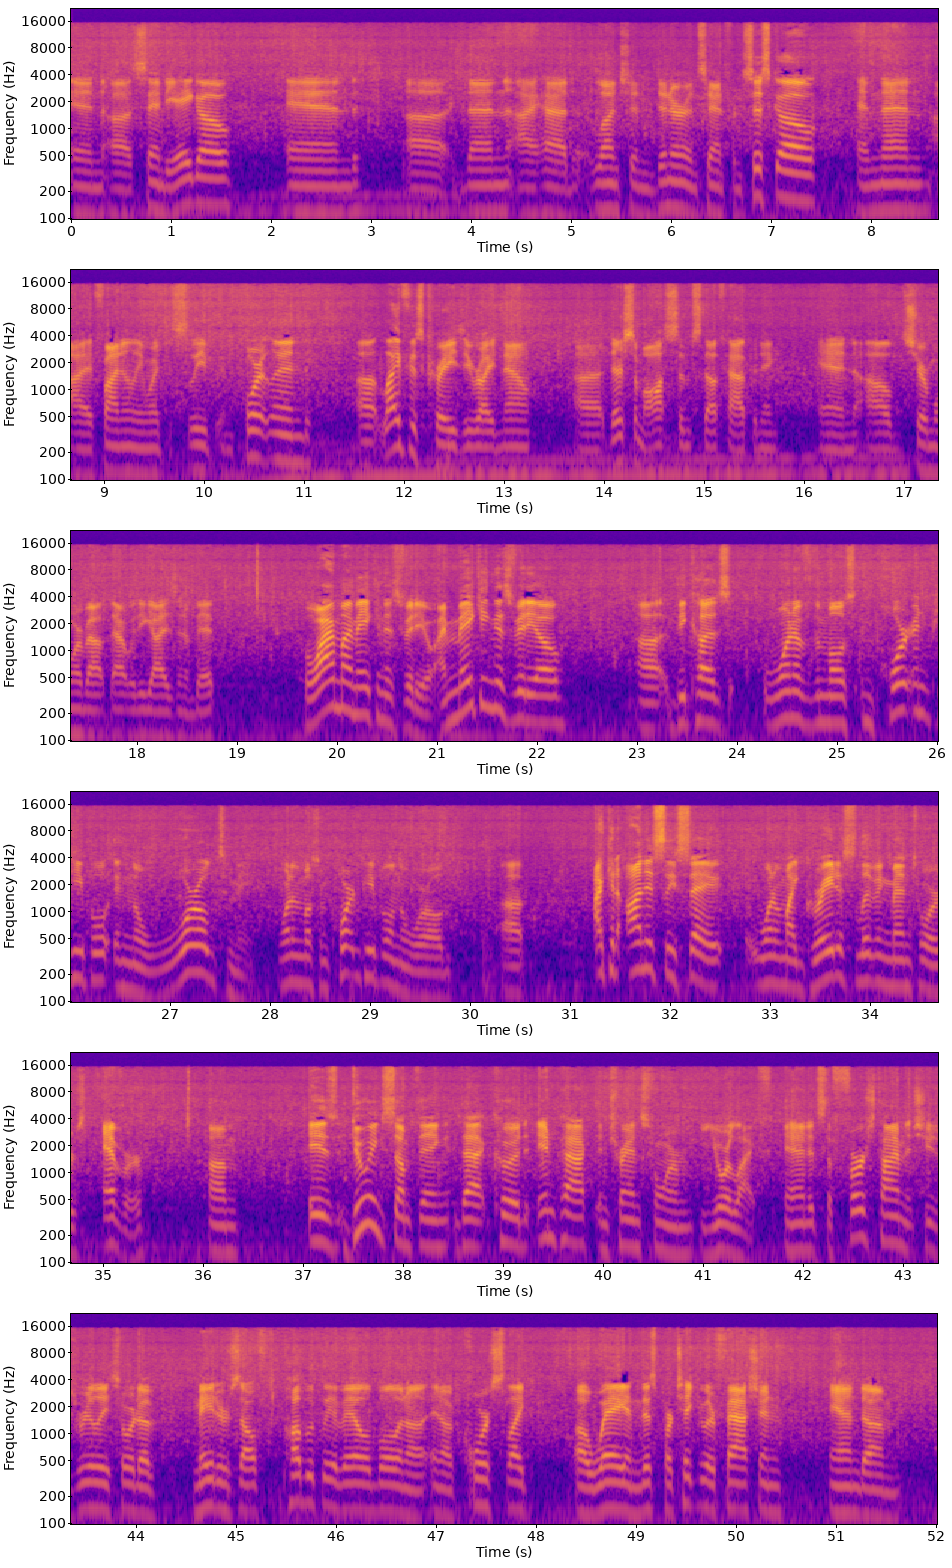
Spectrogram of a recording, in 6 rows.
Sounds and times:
Speech: 0.0 - 1.6, 2.2 - 18.8, 19.7 - 22.3, 23.0 - 30.6, 31.2 - 35.4, 36.0 - 36.4, 37.1 - 51.7.

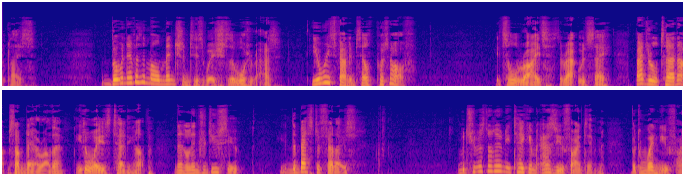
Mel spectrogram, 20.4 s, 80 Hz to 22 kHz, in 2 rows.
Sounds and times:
Speech: 0.0 - 0.6, 1.5 - 6.2, 7.4 - 13.8, 14.4 - 15.7, 17.0 - 20.4.

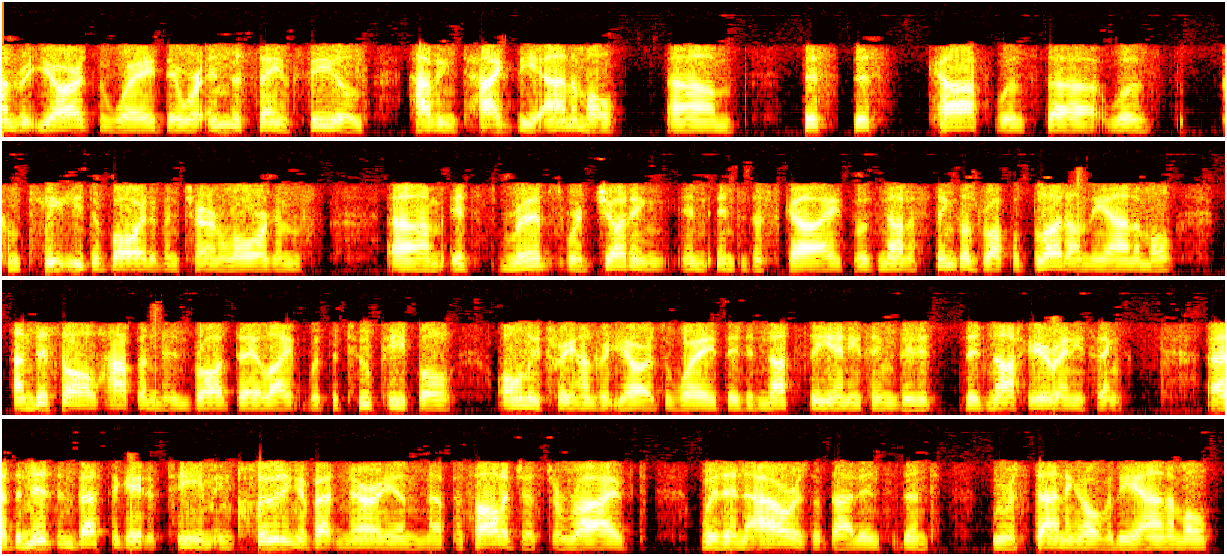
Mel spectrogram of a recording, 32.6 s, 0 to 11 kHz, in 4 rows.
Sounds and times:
Speech: 0.0 - 32.6.

